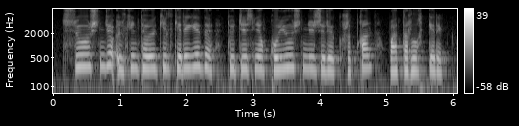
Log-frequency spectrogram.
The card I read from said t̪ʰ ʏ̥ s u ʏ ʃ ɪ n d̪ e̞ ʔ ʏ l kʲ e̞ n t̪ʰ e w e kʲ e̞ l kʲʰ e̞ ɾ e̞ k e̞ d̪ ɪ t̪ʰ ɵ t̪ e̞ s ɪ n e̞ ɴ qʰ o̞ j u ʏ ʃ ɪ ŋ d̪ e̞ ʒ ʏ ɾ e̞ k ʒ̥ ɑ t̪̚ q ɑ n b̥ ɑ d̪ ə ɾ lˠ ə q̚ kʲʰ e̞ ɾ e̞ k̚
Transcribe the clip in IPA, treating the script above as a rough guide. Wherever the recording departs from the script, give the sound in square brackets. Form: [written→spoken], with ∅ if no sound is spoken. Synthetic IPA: t̪ʰ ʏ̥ s u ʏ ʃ ɪ n d̪ e̞ ʔ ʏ l kʲ e̞ n t̪ʰ [e→æ] w e kʲ e̞ l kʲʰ e̞ ɾ e̞ k e̞ d̪ ɪ t̪ʰ ɵ t̪ e̞ s ɪ n e̞ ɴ qʰ o̞ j u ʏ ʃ ɪ [ŋ→n] d̪ e̞ ʒ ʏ ɾ e̞ k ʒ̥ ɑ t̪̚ q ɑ n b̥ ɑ [d̪→t̪] ə ɾ lˠ ə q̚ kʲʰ e̞ ɾ e̞ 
